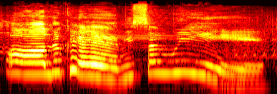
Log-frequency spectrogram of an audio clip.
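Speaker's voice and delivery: put-on very high, slow baby-talk coo over something tiny; high, drawn-out squeal of delight. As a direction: gush like it's the cutest thing alive. Cooing over a small animal.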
